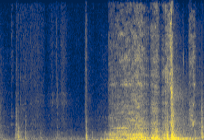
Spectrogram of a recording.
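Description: A blade sliding across card stock while cutting a piece for a handmade Christmas card, a short dry rasp that swells into a louder, sustained scrape, close and alone.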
